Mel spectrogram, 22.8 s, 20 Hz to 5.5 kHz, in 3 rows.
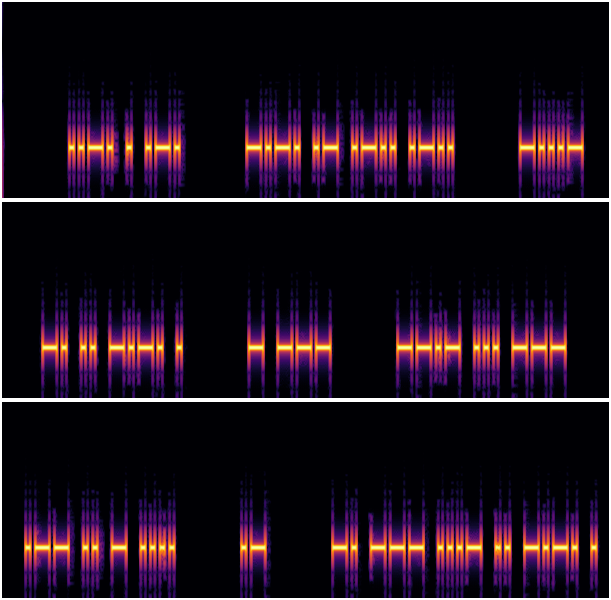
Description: Morse code, heard as a keyed tone, about 20 wpm, 700 Hz. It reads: FER CALL <BT> NICE TO QSO WITH A NOVICE
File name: UK MASTER QSOs TRAINING / 20WPM / UK MASTER QSOs 0046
